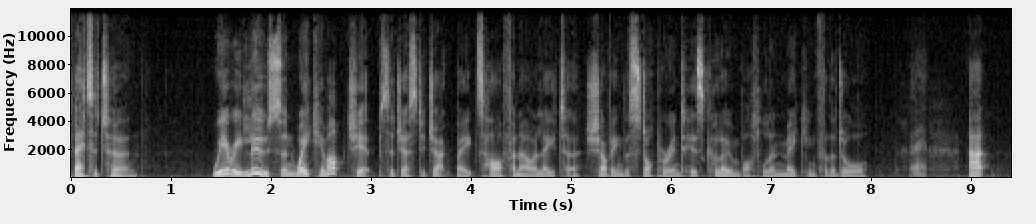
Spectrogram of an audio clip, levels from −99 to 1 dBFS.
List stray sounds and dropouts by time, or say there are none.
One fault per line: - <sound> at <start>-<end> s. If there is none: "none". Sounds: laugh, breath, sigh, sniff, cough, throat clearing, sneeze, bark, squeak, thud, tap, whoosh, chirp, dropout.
- laugh at 8.4-8.6 s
